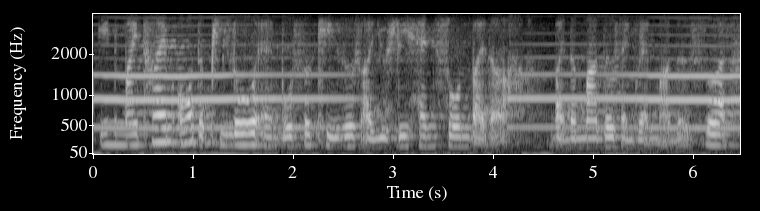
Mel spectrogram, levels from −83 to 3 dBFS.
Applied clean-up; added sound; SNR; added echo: none; Wind instrument, woodwind instrument; 3 dB; reverberation time 2.8 s.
